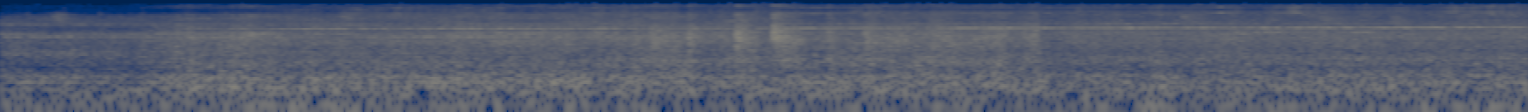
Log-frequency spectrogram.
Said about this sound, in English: And this train doesn't seem like it's going too fast.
